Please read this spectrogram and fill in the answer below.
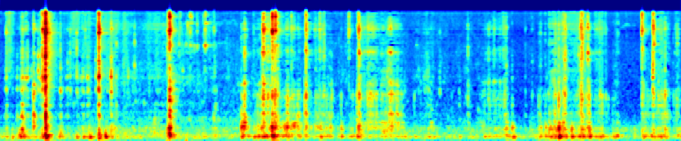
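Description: Faint, scattered clicks and clinks of brass compression fittings and copper pipe being handled and slid together.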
